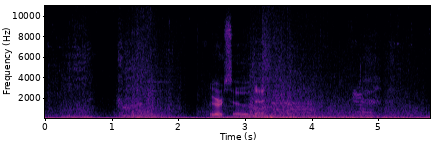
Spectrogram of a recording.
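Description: Rocks crash and tumble with a heavy rumble.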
